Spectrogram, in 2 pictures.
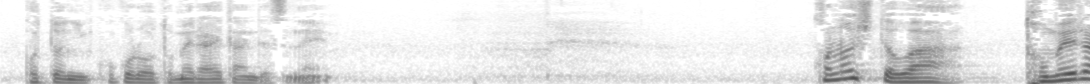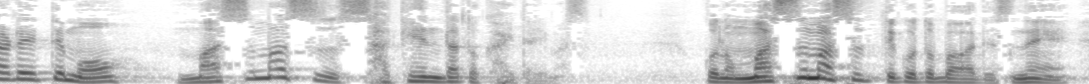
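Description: A man's voice: fairly high pitch, husky. A man preaching a sermon as a pastor, talking conversationally to the congregation, with emphatic swells.

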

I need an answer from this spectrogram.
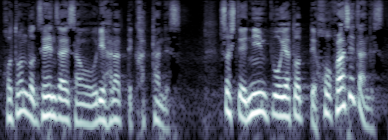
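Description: A man's voice: fairly high pitch, animated, fast talker, husky. A man preaching a sermon as a pastor, talking conversationally to the congregation, with emphatic swells.

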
